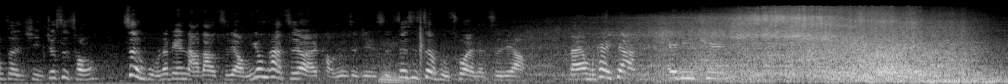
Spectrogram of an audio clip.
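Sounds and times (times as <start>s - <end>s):
speech: 0.0s - 9.3s
airplane flying low overhead: 3.1s - 10.0s.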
